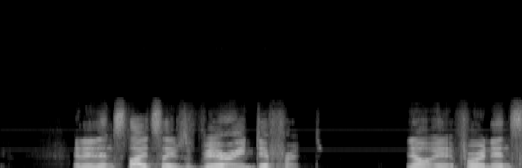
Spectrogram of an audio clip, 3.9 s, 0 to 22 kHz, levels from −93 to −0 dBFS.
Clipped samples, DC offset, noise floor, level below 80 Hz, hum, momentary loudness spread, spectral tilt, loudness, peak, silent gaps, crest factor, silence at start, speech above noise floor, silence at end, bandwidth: under 0.1%; under 0.1%; -84 dBFS; -82 dBFS; none; 13 LU; -4 dB/octave; -29 LUFS; -12 dBFS; none; 18 dB; 0.55 s; 54 dB; 0 s; 9 kHz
